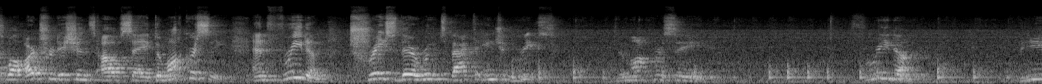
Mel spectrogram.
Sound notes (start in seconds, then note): 7.6 marker clacks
